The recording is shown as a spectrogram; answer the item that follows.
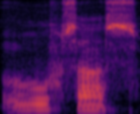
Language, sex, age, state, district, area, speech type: Kashmiri, male, 30-45, Jammu and Kashmir, Budgam, rural, spontaneous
